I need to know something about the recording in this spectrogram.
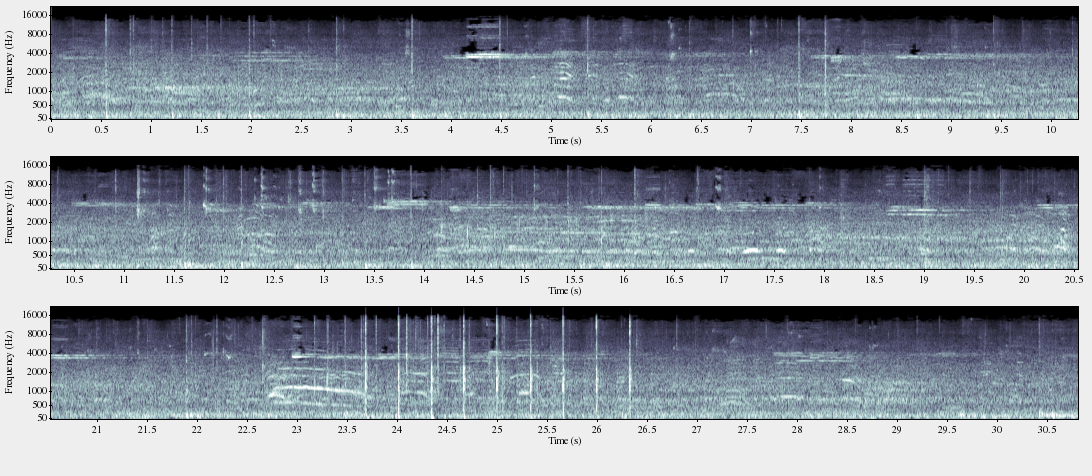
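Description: Busy indoor volleyball hall: many overlapping voices of players and spectators, with short high tones scattered through. About two-thirds of the way in comes a quick run of about eight sharp knocks, some three a second, as a ball is bounced on the court.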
